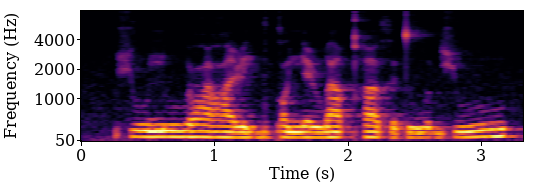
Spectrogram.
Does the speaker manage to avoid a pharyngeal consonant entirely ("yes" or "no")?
no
